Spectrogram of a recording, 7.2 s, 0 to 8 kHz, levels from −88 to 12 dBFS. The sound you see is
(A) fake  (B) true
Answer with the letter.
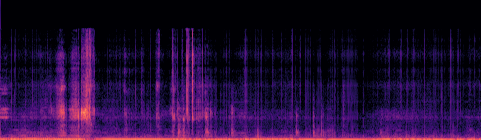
A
